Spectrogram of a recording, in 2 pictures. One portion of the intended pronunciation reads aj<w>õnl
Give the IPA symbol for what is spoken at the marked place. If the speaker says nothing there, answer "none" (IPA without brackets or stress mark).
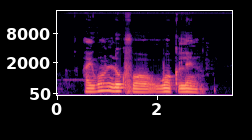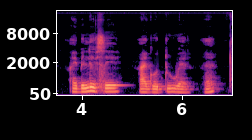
w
